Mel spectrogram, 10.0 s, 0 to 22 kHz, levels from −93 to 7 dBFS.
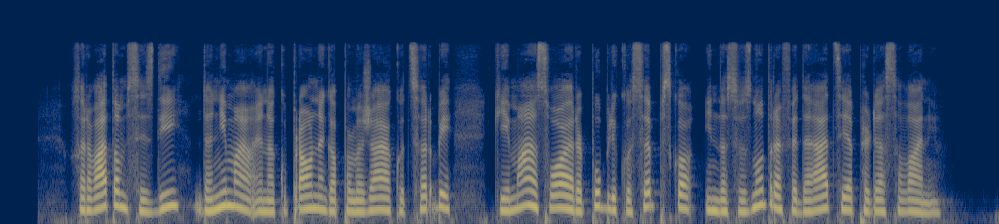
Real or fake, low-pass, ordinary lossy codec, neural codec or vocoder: fake; 10.8 kHz; none; codec, 24 kHz, 0.9 kbps, WavTokenizer, small release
